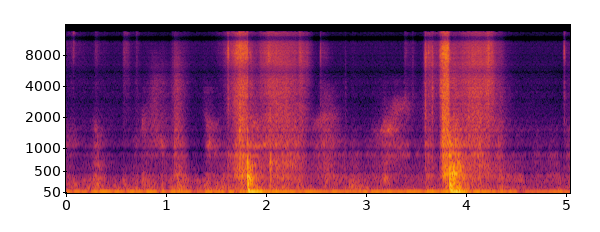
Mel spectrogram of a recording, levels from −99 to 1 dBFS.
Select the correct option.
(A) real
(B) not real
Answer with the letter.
B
